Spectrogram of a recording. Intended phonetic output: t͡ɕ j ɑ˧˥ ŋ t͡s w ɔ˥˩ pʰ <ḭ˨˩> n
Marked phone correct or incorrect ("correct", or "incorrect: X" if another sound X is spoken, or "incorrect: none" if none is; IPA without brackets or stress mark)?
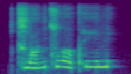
incorrect: i˥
